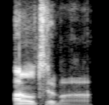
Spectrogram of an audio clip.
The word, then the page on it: ultima: British English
